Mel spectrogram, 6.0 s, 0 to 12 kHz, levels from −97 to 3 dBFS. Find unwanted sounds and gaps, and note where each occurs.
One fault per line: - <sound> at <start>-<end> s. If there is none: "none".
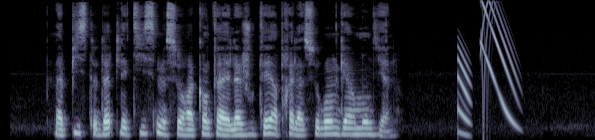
- chirp at 4.6-5.2 s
